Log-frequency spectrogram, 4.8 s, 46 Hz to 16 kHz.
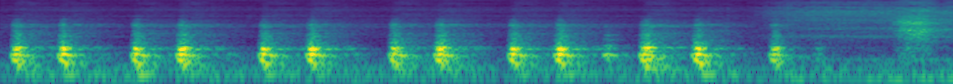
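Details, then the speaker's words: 2006 Toyota Highlander Hybrid, pedal pressed with code B1421 stored: brake actuator pump runs in rhythmic bursts for a long time instead of brief cycles, then hisses; internal leak in the actuator, no fluid lost, unit needs replacement. "So instead of cycling in these brief cycles, it ran for a while because at the end we will realize there is a internal leak. That's why we are not losing any fluid."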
